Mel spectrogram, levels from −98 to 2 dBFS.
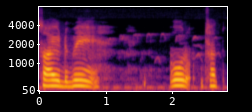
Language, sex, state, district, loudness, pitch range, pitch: Hindi, male, Uttar Pradesh, Shamli, -17 LUFS, 145-200 Hz, 175 Hz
